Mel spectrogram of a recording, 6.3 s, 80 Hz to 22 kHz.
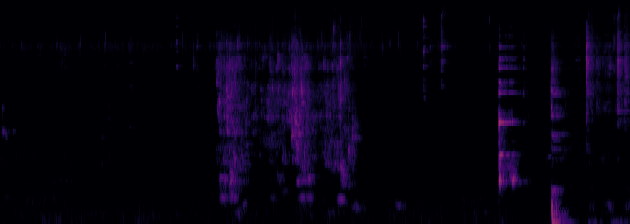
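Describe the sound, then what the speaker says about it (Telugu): Two glasses of water are poured into a pan for egg semiya upma, making a splashing gush for about a second and a half, followed by a few sharp clinks of glass or metal against the pan. "చూడండి 2 గ్లాసులు వేస్తున్నాను."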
